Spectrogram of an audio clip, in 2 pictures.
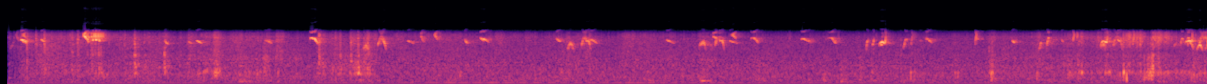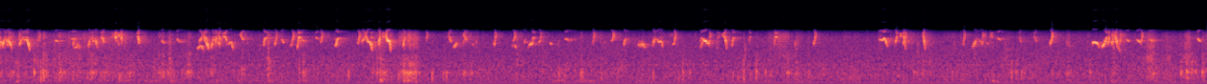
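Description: Two-day-old Midget White turkey poults and five-day-old Icelandic chicks peeping constantly: many short, high peeps overlapping, several a second, over a faint low steady hum.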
